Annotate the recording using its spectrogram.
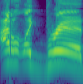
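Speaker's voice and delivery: very high, very loud blurted scream. Retelling a scene on the Straw Hats' ship, imitating Law screaming. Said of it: "then he screams out".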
